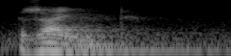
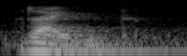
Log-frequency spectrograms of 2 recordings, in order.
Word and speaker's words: writhe: और WRITHE last word, इसका pronunciation है राइद, राइद, ओके।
